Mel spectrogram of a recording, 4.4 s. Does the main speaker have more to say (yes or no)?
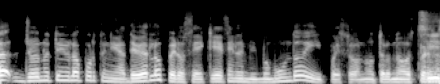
no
